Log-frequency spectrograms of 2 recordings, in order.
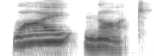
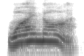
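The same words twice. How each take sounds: First: "Why not" stretched out word by word; deliberate, drawn-out "Why not"; slow, emphatic. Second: Said in the usual way. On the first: Real, not acted. Repeats it slowly for emphasis.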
